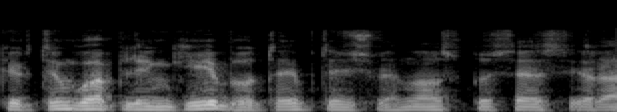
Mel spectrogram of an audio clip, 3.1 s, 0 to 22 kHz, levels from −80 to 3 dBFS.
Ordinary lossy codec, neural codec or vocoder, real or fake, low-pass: AAC, 32 kbps; codec, 16 kHz, 8 kbps, FreqCodec, larger model; fake; 7.2 kHz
